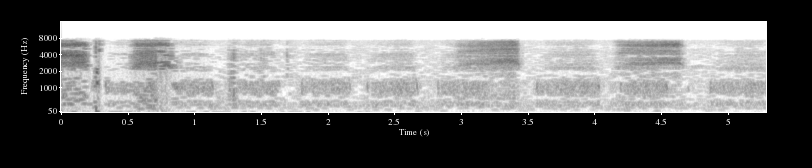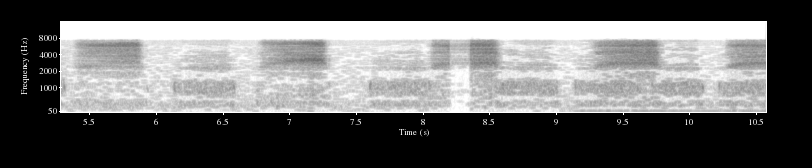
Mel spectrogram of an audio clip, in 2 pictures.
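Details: Owl nest before dawn, 04:47 PST, mother delivering fresh prey to owlets: softer, distant-sounding hissed screeches come in evenly spaced bursts roughly every second, with fainter rasping notes between them.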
